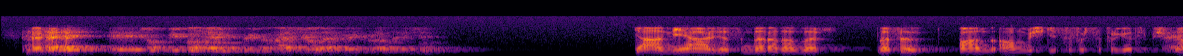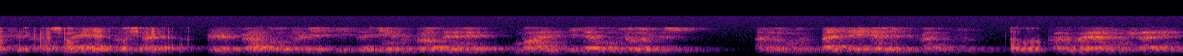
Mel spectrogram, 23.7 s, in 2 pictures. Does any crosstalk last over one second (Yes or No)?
Yes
